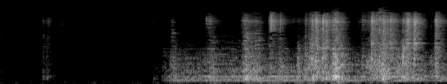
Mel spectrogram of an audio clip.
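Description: Ice cubes clattering, being added for a smoothie, starting about a second and a half in, over a steady low hum.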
